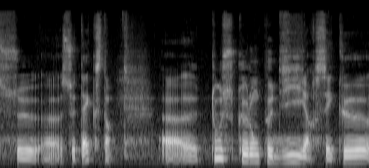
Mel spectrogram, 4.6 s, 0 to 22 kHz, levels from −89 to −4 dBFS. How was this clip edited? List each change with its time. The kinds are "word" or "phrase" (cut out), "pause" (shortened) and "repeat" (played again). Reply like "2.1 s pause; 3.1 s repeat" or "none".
none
